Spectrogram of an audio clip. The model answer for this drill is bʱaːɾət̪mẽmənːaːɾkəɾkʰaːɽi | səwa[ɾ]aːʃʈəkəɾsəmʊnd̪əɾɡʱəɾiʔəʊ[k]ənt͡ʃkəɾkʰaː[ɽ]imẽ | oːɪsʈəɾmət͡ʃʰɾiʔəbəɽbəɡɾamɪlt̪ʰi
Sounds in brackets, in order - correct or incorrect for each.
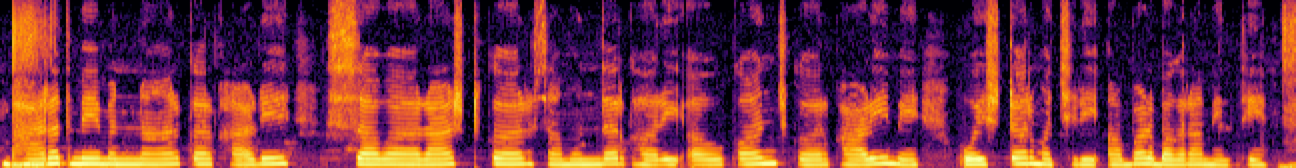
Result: correct, correct, correct

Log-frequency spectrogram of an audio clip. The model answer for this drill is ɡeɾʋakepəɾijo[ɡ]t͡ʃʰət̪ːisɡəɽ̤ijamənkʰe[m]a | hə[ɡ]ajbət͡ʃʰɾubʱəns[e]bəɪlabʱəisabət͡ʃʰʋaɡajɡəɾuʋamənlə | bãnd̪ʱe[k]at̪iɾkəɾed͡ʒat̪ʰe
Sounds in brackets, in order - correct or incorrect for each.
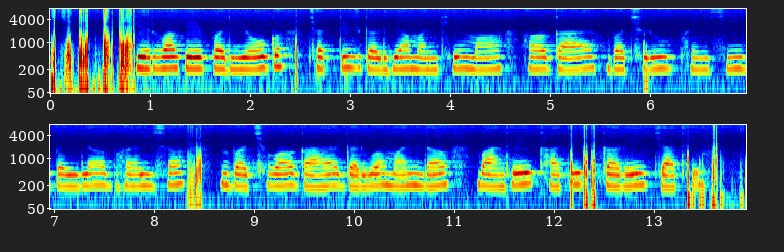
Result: correct, correct, correct, incorrect: i, incorrect: kʰ

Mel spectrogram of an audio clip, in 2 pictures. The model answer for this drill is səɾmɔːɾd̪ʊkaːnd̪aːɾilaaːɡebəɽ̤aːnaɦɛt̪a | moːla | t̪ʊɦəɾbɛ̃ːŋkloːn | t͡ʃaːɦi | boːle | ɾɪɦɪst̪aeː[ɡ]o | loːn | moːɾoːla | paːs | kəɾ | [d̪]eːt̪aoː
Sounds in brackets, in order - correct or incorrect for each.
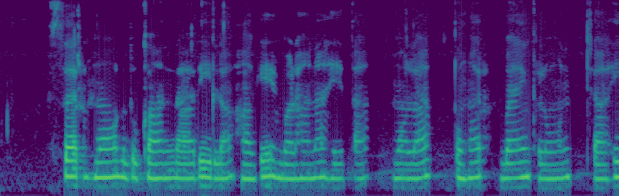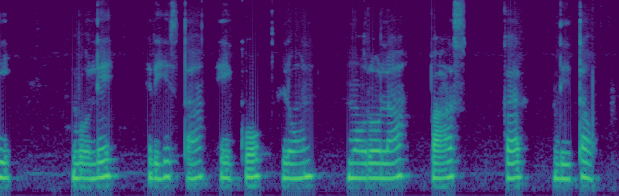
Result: incorrect: k, correct

